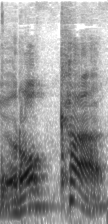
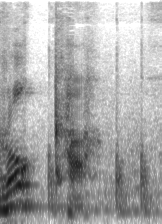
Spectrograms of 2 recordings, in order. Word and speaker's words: রক্ষা: ও হয়ে গেছে গা সেম দেখেন এইটা কি রক্ষা না এটার উচ্চার হচ্ছে রক্ষা রক্ষা আমরা অক্ষর বলি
